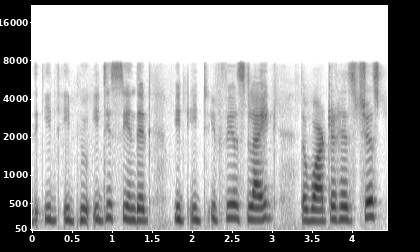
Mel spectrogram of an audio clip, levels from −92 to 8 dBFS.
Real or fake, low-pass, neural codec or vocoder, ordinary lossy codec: fake; none; codec, 16 kHz, 0.8 kbps, ZipCodec; none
